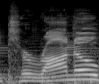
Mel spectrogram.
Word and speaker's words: Toronto: boogie down Bronx the Toronto Blue Jays don't pronounce that second T don't do it but they sweep the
